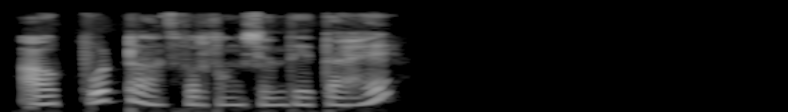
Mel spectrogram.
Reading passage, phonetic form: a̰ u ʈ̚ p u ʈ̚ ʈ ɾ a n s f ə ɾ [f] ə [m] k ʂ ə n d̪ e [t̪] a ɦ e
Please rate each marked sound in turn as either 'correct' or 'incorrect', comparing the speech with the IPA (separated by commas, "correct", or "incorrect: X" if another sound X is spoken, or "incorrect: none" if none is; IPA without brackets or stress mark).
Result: correct, incorrect: ŋ, correct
